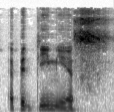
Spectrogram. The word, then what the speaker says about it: Epidemius: sorry if I pronounce this wrong. Epidemius? – Yeah, I think that's pretty close. – Epidemius.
